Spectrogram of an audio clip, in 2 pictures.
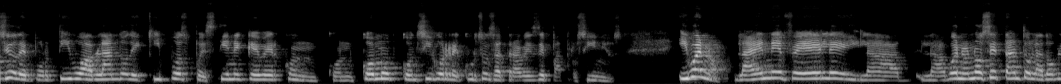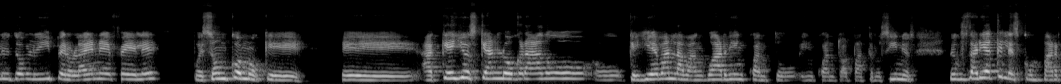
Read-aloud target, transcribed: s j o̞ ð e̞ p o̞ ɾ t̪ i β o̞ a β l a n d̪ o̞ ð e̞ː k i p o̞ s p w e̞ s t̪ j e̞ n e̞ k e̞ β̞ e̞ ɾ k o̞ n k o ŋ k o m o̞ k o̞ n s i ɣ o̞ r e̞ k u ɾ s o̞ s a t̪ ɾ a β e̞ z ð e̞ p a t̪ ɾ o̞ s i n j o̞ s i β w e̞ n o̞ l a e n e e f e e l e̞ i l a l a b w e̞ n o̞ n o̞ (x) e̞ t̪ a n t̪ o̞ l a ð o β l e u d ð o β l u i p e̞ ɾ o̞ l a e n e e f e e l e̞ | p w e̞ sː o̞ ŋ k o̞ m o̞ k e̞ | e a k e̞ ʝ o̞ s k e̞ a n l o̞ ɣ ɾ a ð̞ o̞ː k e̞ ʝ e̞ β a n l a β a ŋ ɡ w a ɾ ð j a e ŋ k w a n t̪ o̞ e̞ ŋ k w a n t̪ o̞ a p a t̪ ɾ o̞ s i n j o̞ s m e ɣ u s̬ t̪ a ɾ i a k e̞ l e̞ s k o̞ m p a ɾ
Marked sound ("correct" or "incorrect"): incorrect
